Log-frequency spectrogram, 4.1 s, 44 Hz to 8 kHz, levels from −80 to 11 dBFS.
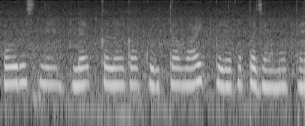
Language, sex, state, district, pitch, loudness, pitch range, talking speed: Hindi, female, Madhya Pradesh, Dhar, 240 Hz, -14 LUFS, 230-250 Hz, 145 wpm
